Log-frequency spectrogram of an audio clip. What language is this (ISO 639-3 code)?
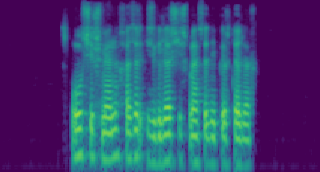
tat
